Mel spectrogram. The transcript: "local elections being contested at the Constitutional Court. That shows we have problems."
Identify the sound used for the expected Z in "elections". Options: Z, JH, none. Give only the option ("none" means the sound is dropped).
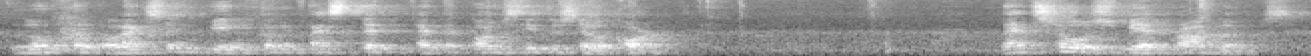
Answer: none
